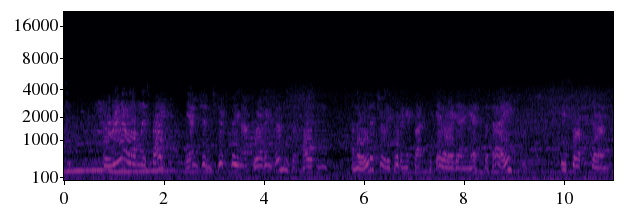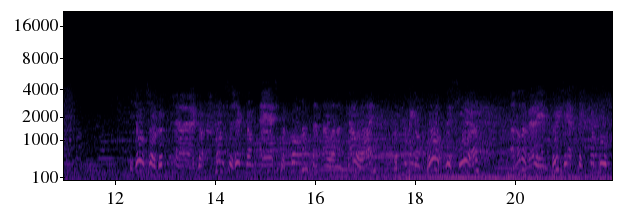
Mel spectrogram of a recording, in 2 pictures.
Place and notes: Jacksons Ln, Scarborough, UK - barry sheene classic 2009 ... practice ...
barry sheene classic 2009 ... practice ... one point stereo mic to minidisk ...
23 May 2009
